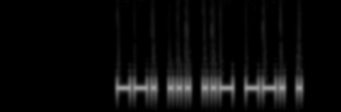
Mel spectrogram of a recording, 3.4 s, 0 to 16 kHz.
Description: Morse code, heard as a keyed tone, about 27 wpm, 700 Hz. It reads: GSUGE
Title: Code Groups - 5 Letters - 28wpm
